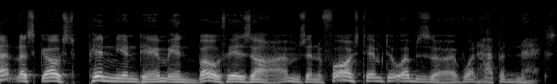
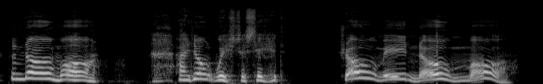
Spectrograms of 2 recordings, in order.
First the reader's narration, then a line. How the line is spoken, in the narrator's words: cried Scrooge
